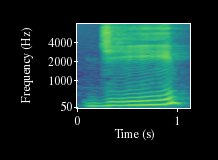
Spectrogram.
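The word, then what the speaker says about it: ج: চেষ্টা করুন হয়ে যাবে এর মাখরাজ হলো জিহ্বার মধ্যখান তার বরাবর উপরের তালুর সঙ্গে লাগিয়ে উচ্চারিত হয় আপনারা পিকচারে ছবিতে দেখতে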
